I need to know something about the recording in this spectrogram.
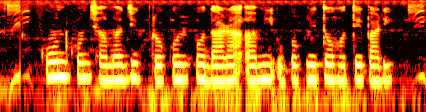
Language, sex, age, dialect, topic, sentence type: Bengali, female, 18-24, Rajbangshi, banking, question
